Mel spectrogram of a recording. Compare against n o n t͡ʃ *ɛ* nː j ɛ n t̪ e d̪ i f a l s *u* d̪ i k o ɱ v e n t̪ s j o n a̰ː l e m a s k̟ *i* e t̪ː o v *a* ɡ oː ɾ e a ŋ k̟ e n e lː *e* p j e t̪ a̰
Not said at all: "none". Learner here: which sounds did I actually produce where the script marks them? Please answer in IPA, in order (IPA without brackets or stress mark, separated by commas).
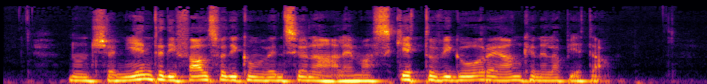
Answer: ɛ, o, j, i, a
